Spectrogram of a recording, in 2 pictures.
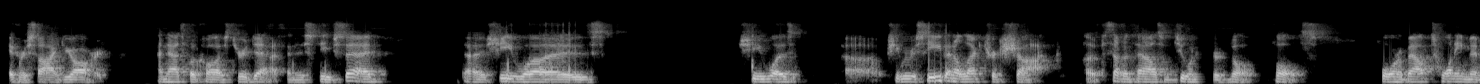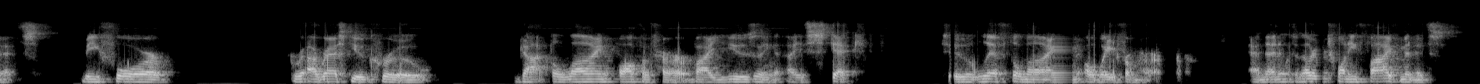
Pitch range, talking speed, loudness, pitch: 110-125 Hz, 120 wpm, -20 LUFS, 120 Hz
